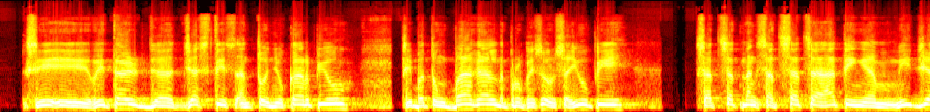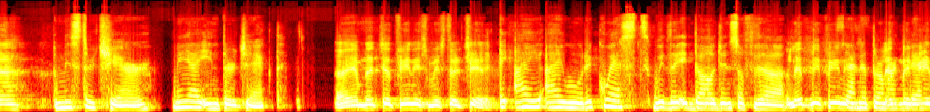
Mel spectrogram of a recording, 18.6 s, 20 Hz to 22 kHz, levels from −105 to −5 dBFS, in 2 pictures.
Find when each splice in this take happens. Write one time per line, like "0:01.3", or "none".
none

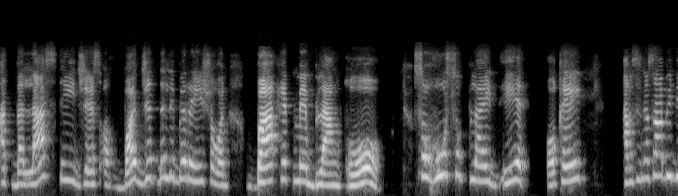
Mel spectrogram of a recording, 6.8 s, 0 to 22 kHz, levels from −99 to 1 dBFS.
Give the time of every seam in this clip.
none

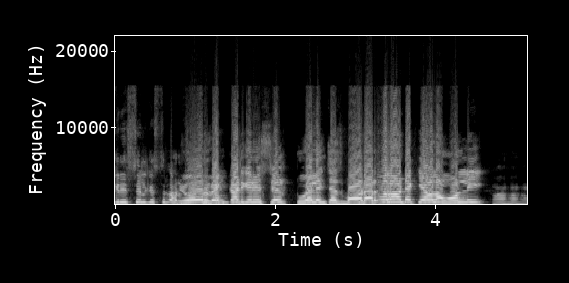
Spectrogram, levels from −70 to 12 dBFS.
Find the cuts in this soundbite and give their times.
0:03.3

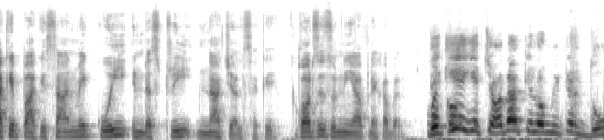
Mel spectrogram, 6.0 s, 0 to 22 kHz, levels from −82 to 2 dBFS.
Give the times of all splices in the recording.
0:04.2

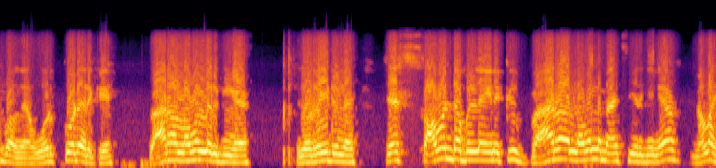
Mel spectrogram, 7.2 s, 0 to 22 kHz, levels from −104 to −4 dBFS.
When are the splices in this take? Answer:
none

